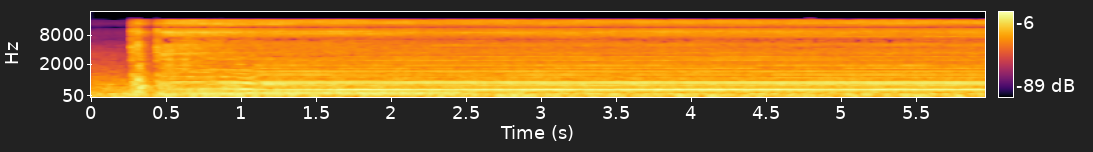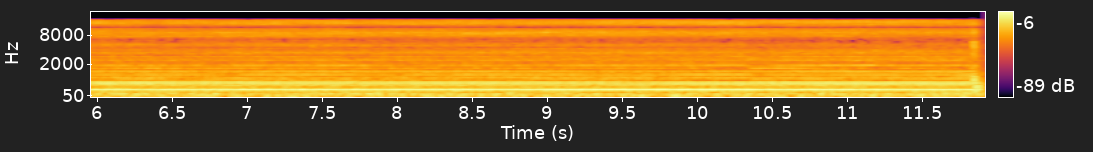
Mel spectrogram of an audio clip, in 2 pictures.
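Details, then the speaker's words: 55 Buick turbo LS twin-pump fuel system: 044 pump switched on alongside the first pump, both running; steady high electric hum whose note drags lower as the 044 starts pushing fuel; no leaks seen; normal fuel pump operation. "now turn it on and uh both pumps will be [Music] running where hear that 044 drag right down when it starts pushing fuel I think it's"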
